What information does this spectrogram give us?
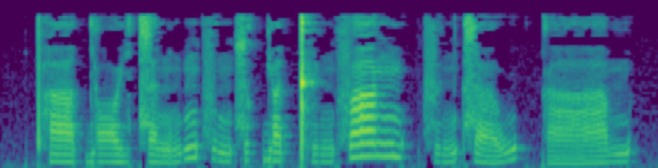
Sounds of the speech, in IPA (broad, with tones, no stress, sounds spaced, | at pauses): pʰ aː˨ t̚ j ɔː˨ j t͡s ɐ˨˩ n ŋ ʊ˥ ŋ f ʊ˨ ŋ s ʊ˧ k̚ j ɐ˧ t̚ kʰ ɪ˨˧ ŋ f aː˥ ŋ m ʊ˧ k̚ f ɪ˨˥ ŋ t͡s ɐ˨˥ w | k aː˨˥ m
